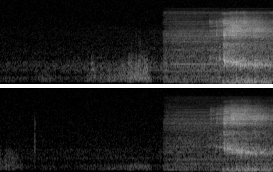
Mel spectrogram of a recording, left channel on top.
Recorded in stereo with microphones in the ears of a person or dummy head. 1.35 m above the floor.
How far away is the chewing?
About 0.8 m.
